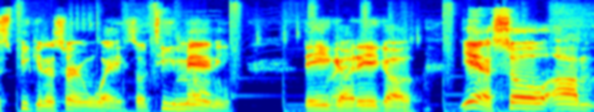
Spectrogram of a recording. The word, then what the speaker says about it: Teemanay: So for the listeners, because I know I definitely said it crazy, pronounce your name correctly, so I make sure the listeners can say it right. It's Teemanay. Teemanay. Right. Yes. Teemanay.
